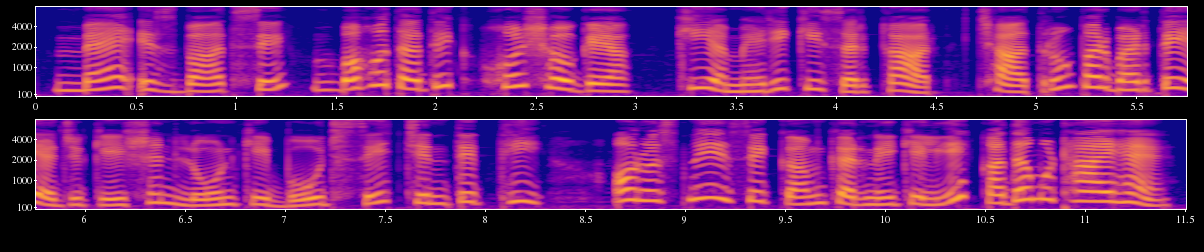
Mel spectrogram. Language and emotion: Hindi, happy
